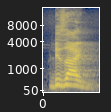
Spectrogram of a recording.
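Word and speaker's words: design: এখানে ডি একটি সিলেবল, জাইন আরেকটি সিলেবল। তো জাইন সিলেবলের মধ্যে আমাদের কি আছে, যে এন, তার আগে জি, এন এর আগে জি থাকার কারণে জাইন সিলেবলটিতে জি এর উচ্চারণ হয় নাই।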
